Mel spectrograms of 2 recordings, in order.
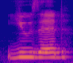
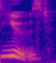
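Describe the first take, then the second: First: The word is said as two syllables. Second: The word is said as one syllable. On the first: "sometimes those past tenses have to be pronounced that way to make it match the desired meter" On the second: "It's used"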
